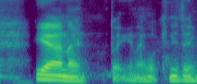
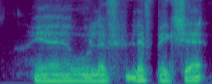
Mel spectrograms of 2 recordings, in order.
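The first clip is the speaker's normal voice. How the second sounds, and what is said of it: Put-on Somerset accent. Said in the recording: “Don't default to a Somerset accent, what's wrong with you? Such a stereotype.”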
